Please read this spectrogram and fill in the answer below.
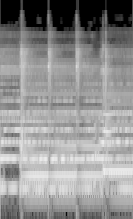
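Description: Pre-recorded, studio-programmed backing track of the song playing between sung lines: sustained instrumental chords over a steady beat.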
